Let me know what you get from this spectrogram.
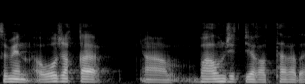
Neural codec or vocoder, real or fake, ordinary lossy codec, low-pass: none; real; none; 7.2 kHz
